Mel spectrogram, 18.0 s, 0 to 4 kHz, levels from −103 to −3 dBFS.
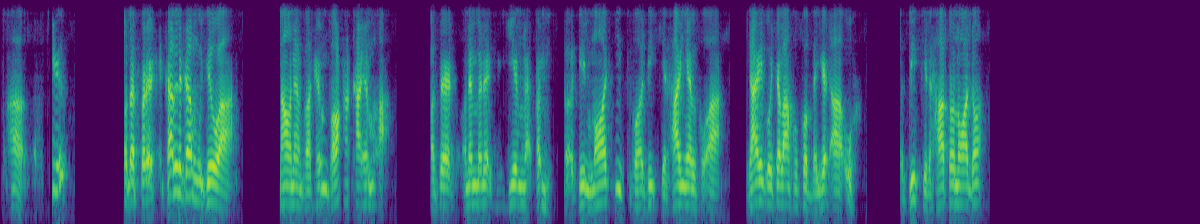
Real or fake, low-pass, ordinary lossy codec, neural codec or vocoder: fake; 3.6 kHz; Opus, 64 kbps; codec, 16 kHz, 4.8 kbps, FACodec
